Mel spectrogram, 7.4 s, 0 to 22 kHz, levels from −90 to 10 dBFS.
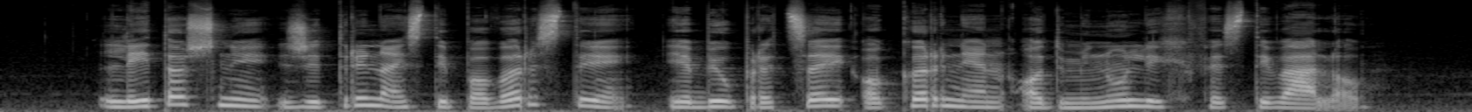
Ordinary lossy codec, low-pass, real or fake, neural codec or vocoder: none; none; real; none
